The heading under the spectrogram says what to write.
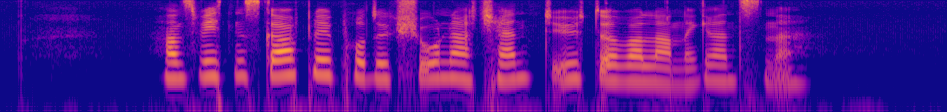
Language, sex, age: Norwegian, female, 26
